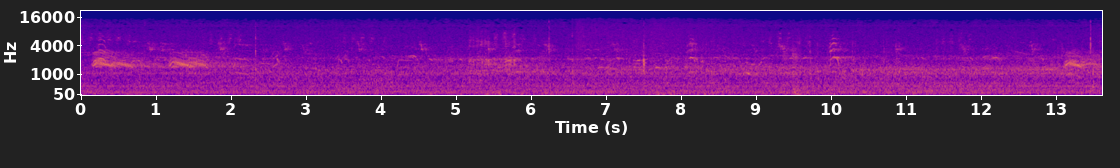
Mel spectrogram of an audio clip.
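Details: Local Hooded crows in urban Helsinki, Finland, on 2024-04-21, seemingly displeased by a Common raven in their area, give a few harsh, rasping caws near the start and again at the end, over a steady roar of city traffic.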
